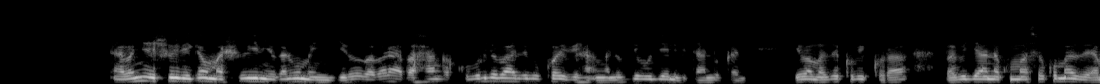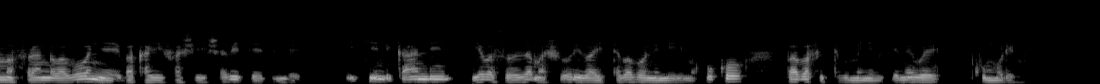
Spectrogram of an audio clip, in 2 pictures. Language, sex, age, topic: Kinyarwanda, male, 25-35, education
